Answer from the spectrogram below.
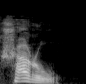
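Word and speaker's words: šarru: Слово «царь» на аккадском языке произносится как «шару».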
